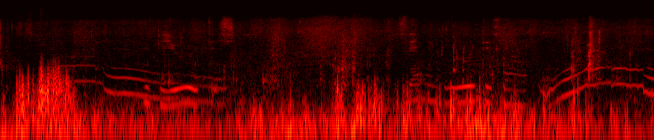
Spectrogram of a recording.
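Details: Two male stray cats at the seaside in Istanbul, rivals that dislike each other, trade loud drawn-out wavering yowls that slide up and down in overlapping bursts, with a woman talking softly nearby and a low outdoor rumble.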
